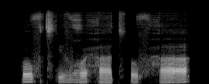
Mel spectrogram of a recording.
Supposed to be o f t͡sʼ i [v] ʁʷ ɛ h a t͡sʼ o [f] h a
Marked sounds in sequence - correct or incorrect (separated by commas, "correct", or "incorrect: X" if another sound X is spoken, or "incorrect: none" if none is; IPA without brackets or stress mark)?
correct, correct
